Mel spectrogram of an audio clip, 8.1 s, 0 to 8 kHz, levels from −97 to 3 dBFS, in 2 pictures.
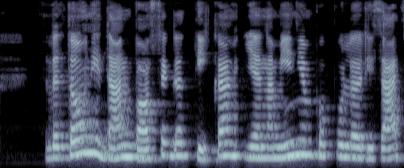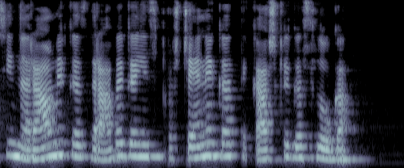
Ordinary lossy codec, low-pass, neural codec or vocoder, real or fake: none; none; none; real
